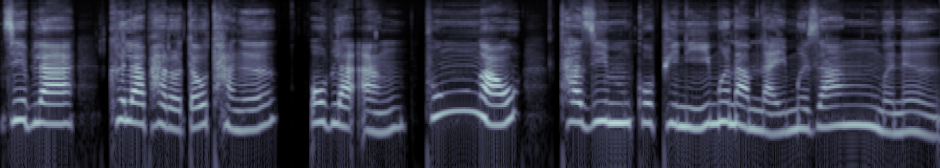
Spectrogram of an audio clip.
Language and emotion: Bodo, happy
